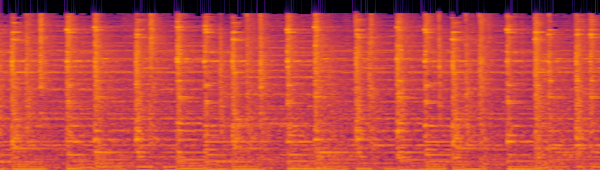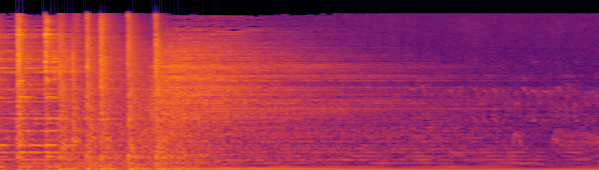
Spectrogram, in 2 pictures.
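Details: Dramatic orchestral music with pounding timpani beats, then a long low sustained chord fading out, and no lion or other animal sounds.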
